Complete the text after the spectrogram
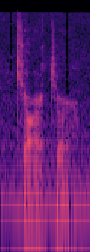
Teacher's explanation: I think it's a velar consonant that's being palatalized, so character.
